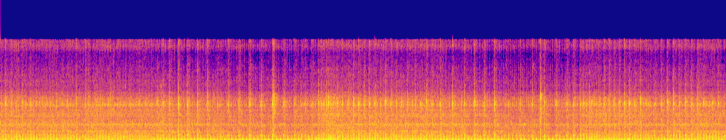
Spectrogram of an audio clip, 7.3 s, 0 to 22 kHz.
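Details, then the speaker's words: 1977 Peugeot 103 V moped after restoration, first start in a long time on full choke, held on the throttle: fast rattly two-stroke buzz that won't settle to a steady idle. "pour l'instant ça tient pas le ralenti j'ai rien"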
